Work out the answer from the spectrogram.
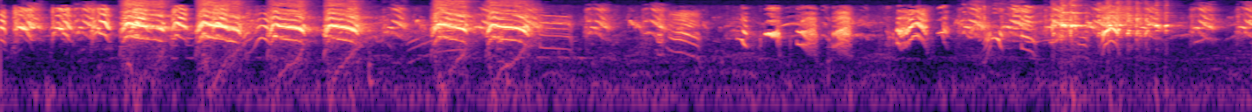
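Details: Rose-ringed parakeets calling to encourage singing and mating: a steady stream of high, harsh screeches and squeaky chatter, loudest in the first half and then thinning into scattered sharp notes.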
